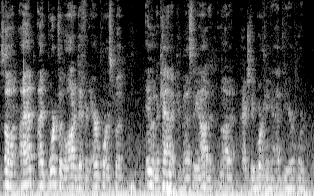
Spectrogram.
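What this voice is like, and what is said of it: Canadian accent. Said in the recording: “So that's what your accent is Canadian? ... It is Canadian.”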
